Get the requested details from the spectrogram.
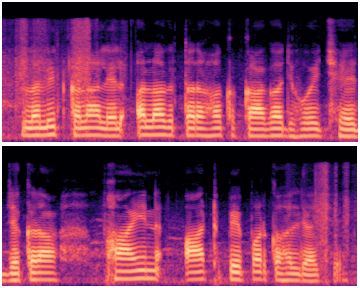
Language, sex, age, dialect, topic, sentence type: Maithili, male, 41-45, Eastern / Thethi, agriculture, statement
